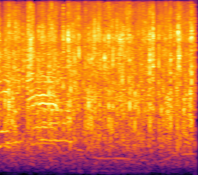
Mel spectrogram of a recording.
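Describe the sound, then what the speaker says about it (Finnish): Ringing applause from an outdoor crowd at a summer opening event, many hands clapping loudly and steadily, with a few faint voices mixed in. "annetaan vielä raikuvat aplodit Innalle"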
